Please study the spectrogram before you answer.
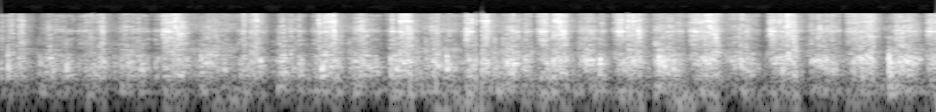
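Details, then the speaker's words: Hand plane with blade corners taken off, working skewed across a timber chopping board: even rasping strokes near two a second, each a full unbroken shave; after early hit-and-miss passes the blade is in constant contact, leaving a smooth surface. "after a few runs what you'll hear is a constant sound of the blade cutting you can hear that it's constant contact with the blade and the timber"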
